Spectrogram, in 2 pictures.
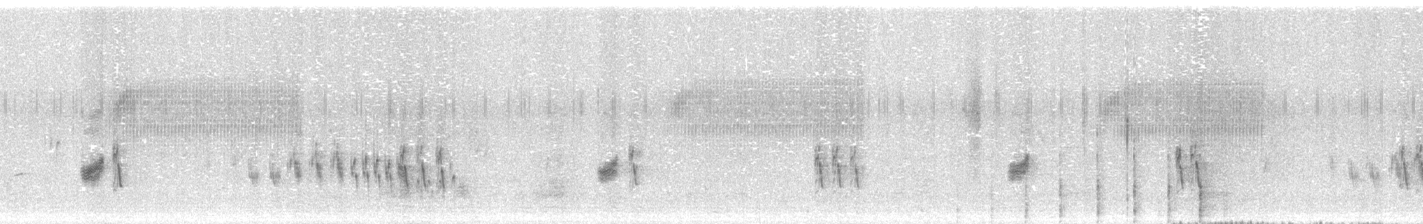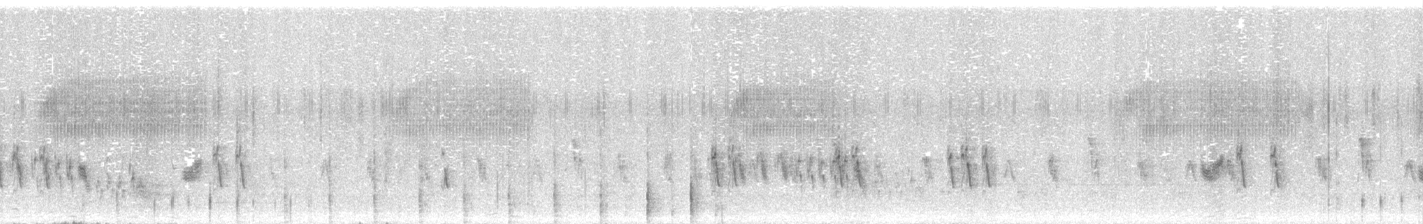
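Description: Birds chirping in short calls and quick trills, with a faint high hiss that comes and goes every few seconds. Brief low rumbles about twelve and fifteen seconds in.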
